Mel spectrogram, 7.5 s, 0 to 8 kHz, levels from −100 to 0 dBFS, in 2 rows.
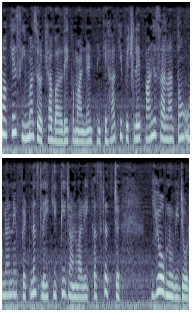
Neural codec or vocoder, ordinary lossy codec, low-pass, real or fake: vocoder, 22.05 kHz, 80 mel bands, Vocos; none; 7.2 kHz; fake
